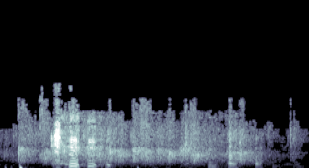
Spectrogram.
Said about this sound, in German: Applaus für Joni.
